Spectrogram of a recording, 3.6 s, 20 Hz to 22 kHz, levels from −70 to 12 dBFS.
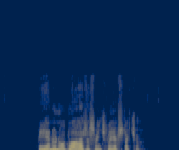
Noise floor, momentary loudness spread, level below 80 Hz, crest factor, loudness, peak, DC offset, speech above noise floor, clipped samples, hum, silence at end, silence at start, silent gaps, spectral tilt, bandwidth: -75 dBFS; 17 LU; -68 dBFS; 18 dB; -21 LUFS; -4 dBFS; under 0.1%; 54 dB; under 0.1%; none; 0.8 s; 0.8 s; none; -6.5 dB/octave; 11.5 kHz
